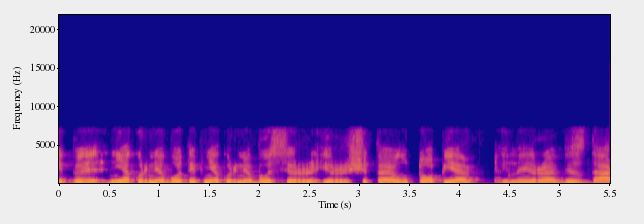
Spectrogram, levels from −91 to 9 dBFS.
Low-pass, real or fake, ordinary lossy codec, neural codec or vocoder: 7.2 kHz; real; AAC, 96 kbps; none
